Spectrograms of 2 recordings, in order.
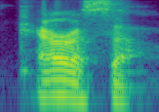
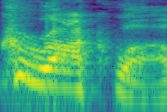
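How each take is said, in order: First: The word is said like 'Curacao'. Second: The word is said like 'Caraqua'. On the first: The speaker calls it right. "bruh, it's Carousel" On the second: The speaker calls it wrong. "they completely did not pronounce the name of the product correctly"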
